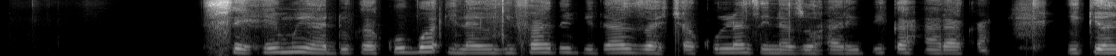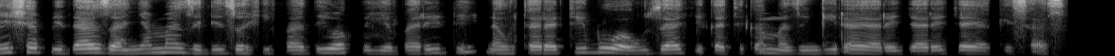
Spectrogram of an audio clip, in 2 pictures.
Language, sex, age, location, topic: Swahili, female, 25-35, Nairobi, finance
